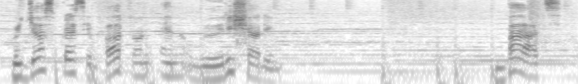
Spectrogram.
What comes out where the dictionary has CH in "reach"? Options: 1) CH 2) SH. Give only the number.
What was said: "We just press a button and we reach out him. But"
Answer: 2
